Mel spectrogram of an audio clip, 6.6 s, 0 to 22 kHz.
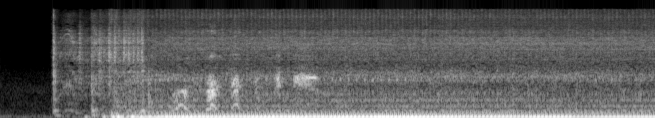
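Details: BMW R1200RT whose starter motor kept seizing, first start after the starter was stripped, cleaned and refitted: a quick crank, catching within a second into a strong, even idle. The starter works normally.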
